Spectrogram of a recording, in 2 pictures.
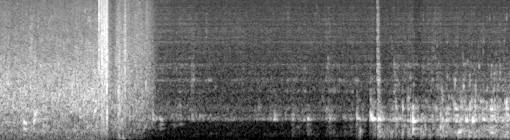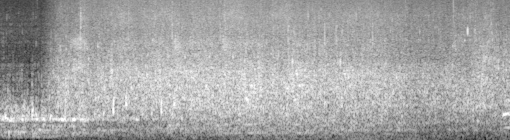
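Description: A child diving into an indoor swimming pool: a sharp splash about a second and a half in, then the sound goes dull and muffled, as heard underwater, for about six seconds. After that the steady noise of the pool's splashing water returns.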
